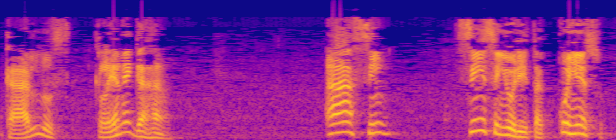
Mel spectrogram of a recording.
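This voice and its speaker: Woman as slow, sing-song hotel receptionist. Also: medium pitch, sing-song, pushed and bright, breathy edge, full character voice. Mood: helpful. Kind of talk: Spiritist radio drama acting.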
